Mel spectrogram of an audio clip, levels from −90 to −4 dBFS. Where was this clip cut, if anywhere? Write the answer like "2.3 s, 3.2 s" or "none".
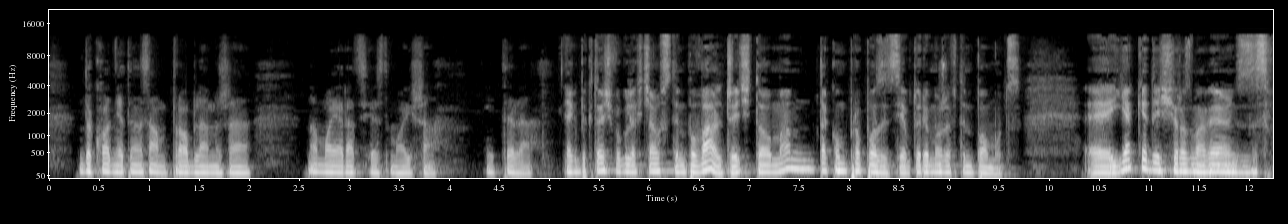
8.6 s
